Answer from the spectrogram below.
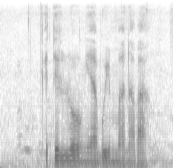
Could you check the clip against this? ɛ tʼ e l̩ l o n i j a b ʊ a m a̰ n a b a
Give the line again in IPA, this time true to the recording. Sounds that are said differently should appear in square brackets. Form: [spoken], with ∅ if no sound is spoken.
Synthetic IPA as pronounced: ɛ tʼ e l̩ l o [ŋ] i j a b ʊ [i] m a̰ n a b a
